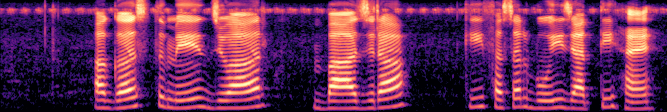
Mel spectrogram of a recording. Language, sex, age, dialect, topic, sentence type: Hindi, female, 18-24, Awadhi Bundeli, agriculture, question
